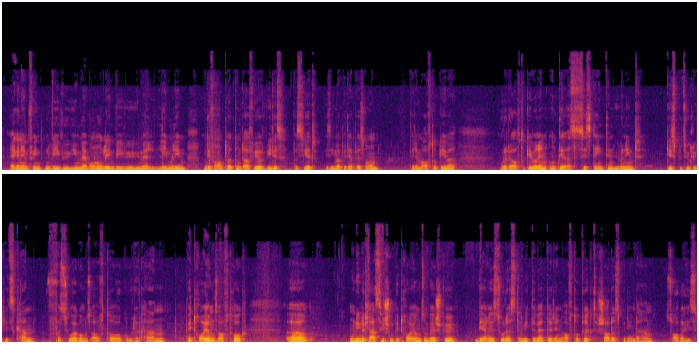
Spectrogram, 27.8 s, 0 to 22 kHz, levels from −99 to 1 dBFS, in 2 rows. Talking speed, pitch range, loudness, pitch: 140 wpm, 135-155 Hz, -24 LUFS, 145 Hz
